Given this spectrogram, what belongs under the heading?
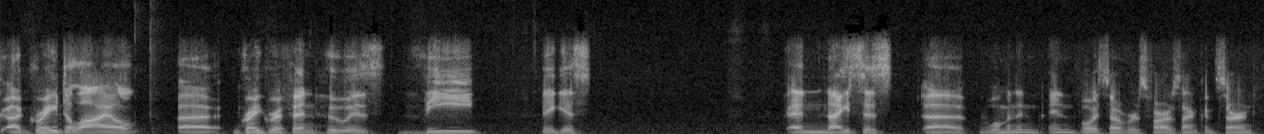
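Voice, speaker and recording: Lowish male guest on dull lo-fi audio. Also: fairly even intonation, a little slow, a bit bright. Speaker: interview guest, audio drama producer. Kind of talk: casual interview chat.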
